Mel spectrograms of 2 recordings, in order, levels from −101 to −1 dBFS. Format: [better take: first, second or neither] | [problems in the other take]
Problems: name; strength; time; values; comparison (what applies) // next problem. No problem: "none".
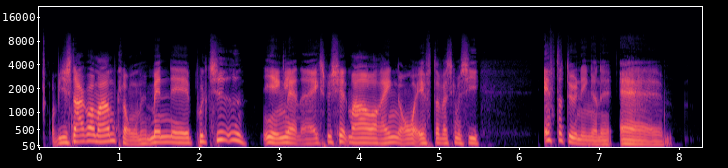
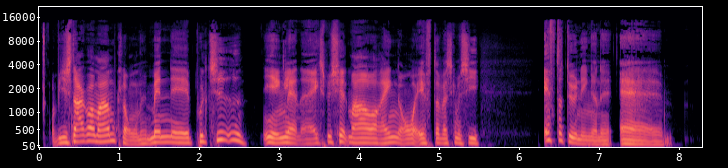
second | muffled; slightly; fading above 3.5 kHz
